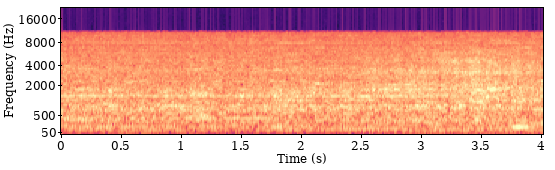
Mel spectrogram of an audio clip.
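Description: Steady faint hiss of background noise, with no distinct sound events.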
